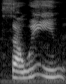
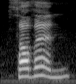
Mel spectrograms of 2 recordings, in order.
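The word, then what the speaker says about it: Samhain: word meaning Summer's end it is pronounced sa in Ireland saen in Wales Saven Scotland and pumpkin spice in America fun fact about your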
